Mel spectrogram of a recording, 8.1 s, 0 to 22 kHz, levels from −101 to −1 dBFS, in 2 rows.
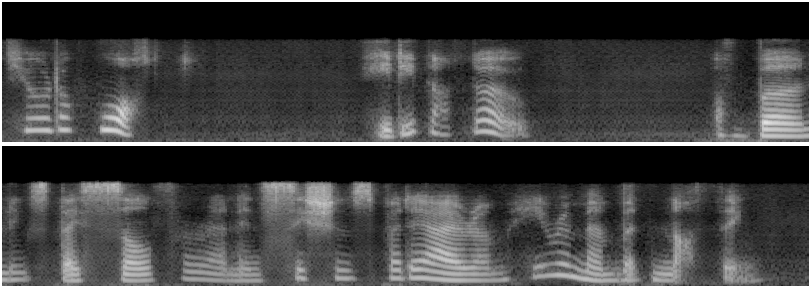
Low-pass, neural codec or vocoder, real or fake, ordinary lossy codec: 7.2 kHz; codec, 24 kHz, 0.9 kbps, DualCodec; fake; Opus, 64 kbps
